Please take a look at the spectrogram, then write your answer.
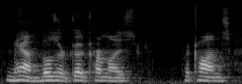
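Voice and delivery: talking while chewing food; mouth full, chewing. Real, not acted. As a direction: hand covering the mouth. Seen 1: Left woman chews behind her raised hand during the words.

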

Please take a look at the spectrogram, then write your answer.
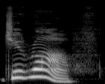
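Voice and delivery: normal talking voice

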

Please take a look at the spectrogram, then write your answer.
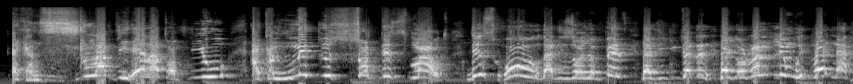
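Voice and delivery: angry macho threat; furious threat. Acted. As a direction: threaten her with rising fury. Boyfriend threatens girlfriend.

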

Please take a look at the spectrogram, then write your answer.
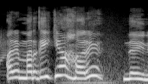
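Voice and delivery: ordinary talk, nothing marked

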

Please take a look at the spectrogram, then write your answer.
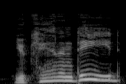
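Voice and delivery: high, small reply; little spiders. A narrator's reading. Spiders assure Wilbur, high little voice. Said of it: "said the spiders".

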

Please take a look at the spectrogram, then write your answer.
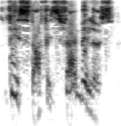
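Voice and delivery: put-on high-pitched boyish delight; high, relishing little-boy voice; gloating greedy boy. A narrator's reading. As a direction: gush in a high child's voice. Greedy boy gloating over chocolate.

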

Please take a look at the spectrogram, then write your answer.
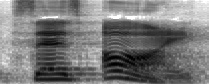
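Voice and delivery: clown creature voice. A narrator's reading.

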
